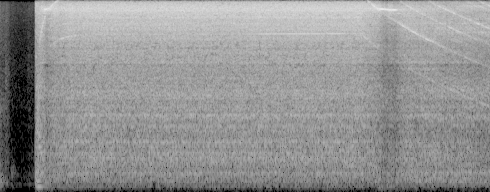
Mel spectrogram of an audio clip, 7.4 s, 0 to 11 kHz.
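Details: Dyson DC14 with used, ungreased non-clutched brush roll replacing a noisy new aftermarket one: steady high-pitched motor whine, even, no knocking or rattle from the brush roll; running normally.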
